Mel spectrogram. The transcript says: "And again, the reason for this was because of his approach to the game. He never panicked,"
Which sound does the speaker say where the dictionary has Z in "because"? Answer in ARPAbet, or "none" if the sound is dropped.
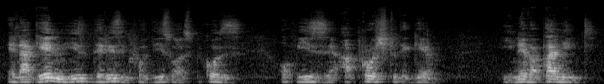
Z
